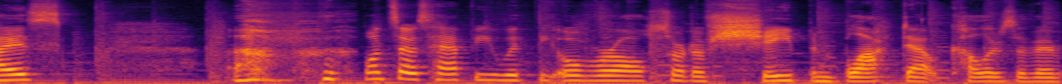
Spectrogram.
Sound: laughs

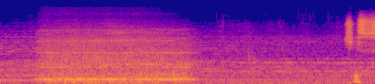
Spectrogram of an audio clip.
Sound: plane falling

